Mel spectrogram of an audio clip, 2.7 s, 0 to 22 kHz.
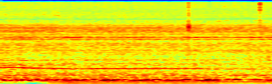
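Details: Toyota Hilux 3RZ engine with intermittent misfire that appears once warm, cold start with light revs: low, even rumble lifting slightly with revs, no skips or stumbles, all cylinders firing. Normal cold idle.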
